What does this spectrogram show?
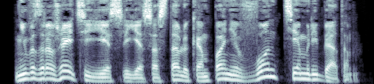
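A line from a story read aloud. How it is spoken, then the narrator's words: Plain. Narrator (Russian): спросил он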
